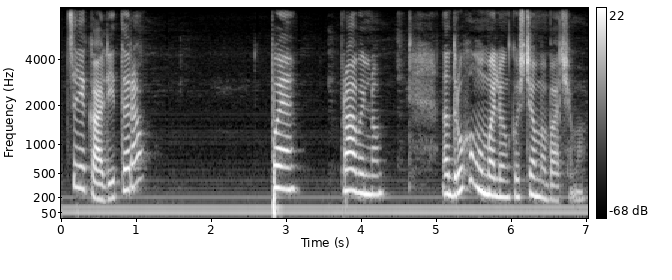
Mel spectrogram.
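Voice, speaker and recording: A woman teaching a recorded lesson to young schoolchildren. She speaks slowly and carefully, asks questions, pauses, and then answers them herself. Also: mid-range voice. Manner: slow, careful, clearly spelled-out speech. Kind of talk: video lesson for young children.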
